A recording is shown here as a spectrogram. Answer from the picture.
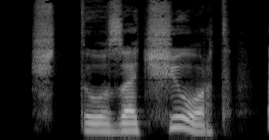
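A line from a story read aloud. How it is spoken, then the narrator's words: Alarmed muttering. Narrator (Russian): раздалось встревоженное бормотание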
